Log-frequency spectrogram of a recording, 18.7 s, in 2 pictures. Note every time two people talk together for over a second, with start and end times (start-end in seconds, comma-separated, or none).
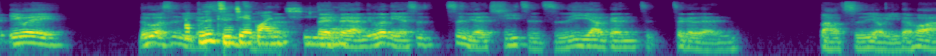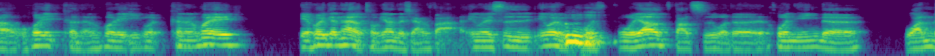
1.8-3.5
